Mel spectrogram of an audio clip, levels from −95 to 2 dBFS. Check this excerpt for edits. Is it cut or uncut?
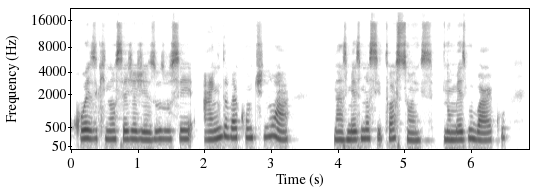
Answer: uncut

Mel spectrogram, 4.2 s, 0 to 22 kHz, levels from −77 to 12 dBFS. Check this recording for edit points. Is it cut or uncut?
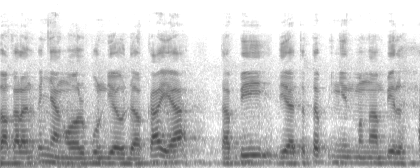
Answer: uncut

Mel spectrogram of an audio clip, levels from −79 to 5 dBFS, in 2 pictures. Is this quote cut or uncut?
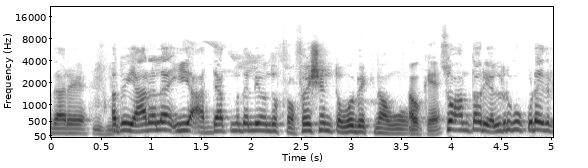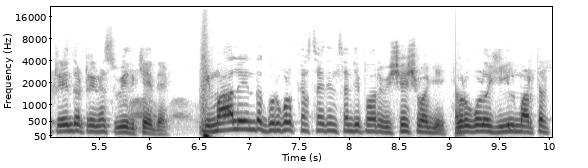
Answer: cut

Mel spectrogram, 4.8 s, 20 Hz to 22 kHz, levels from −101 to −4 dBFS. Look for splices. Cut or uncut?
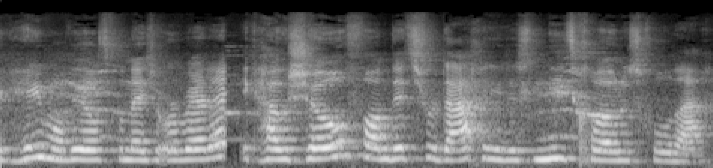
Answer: cut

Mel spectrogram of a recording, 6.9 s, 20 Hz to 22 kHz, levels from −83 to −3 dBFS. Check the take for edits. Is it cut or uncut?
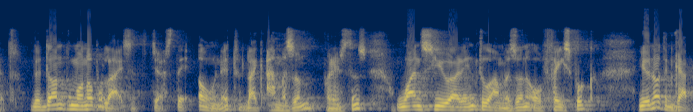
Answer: uncut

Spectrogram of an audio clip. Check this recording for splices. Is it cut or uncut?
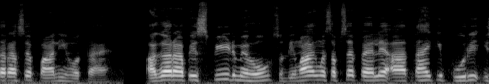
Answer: uncut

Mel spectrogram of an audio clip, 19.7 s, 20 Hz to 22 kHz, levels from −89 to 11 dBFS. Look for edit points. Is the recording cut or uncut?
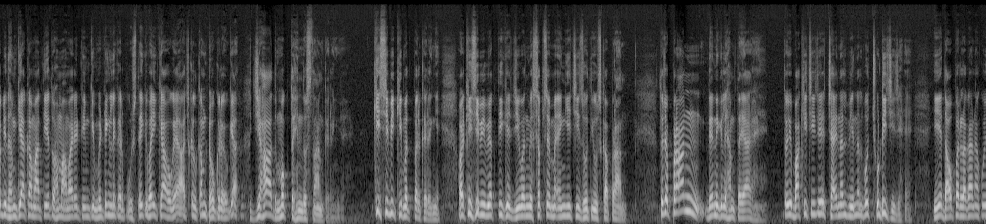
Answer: cut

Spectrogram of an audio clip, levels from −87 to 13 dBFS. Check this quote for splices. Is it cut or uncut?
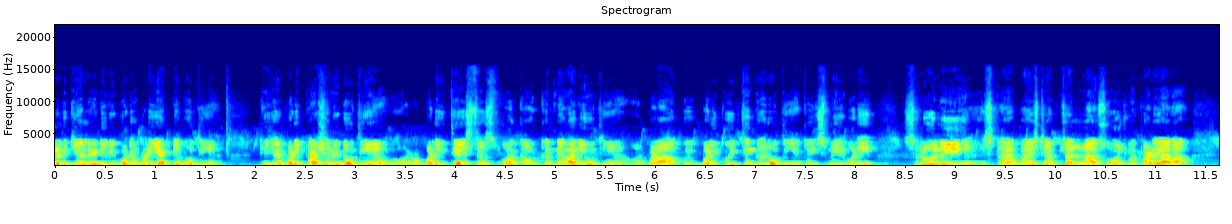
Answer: uncut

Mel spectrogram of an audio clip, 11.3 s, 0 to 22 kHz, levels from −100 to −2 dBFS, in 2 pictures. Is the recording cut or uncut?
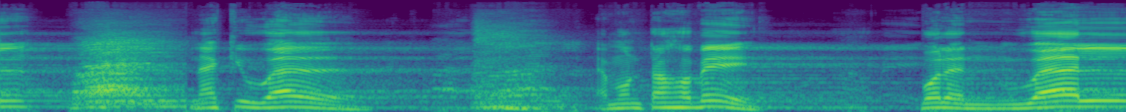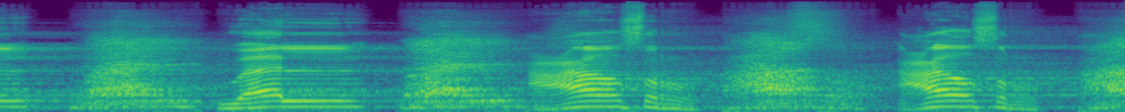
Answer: cut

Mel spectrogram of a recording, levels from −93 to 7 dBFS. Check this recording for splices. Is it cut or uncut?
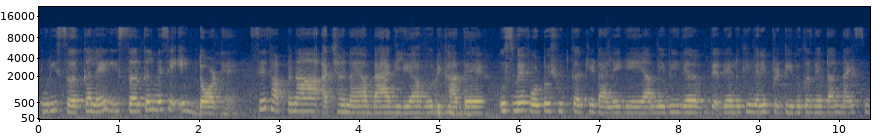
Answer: cut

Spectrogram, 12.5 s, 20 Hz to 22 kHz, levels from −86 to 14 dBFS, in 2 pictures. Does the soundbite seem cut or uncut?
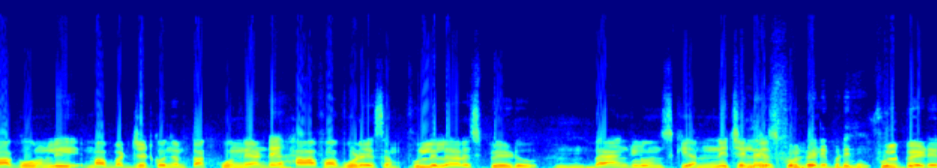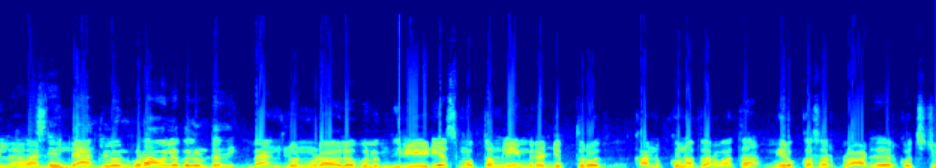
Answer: cut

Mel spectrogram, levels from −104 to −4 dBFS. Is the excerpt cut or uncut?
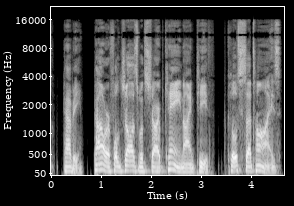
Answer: uncut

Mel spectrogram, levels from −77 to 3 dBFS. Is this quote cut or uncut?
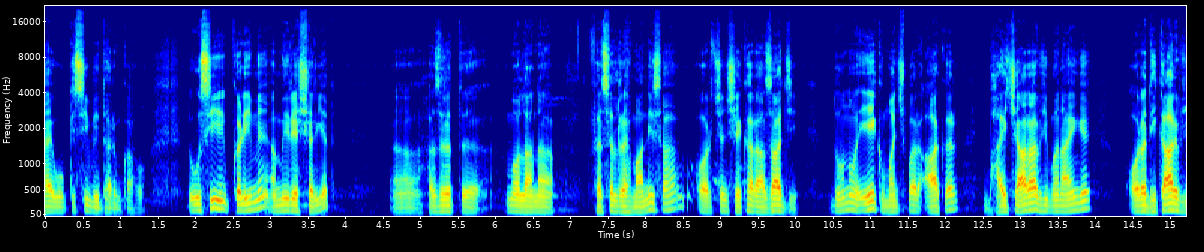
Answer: uncut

